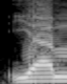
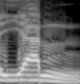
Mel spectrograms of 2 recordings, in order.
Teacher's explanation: cara membacanya dengan merubah menjadi huruf mim maka di sini kan dikasih mim kecil nih maka kita baca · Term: iqlab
